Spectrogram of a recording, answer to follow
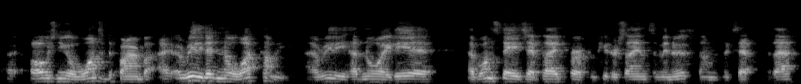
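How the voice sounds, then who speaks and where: Bright-voiced farmer, lo-fi. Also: male voice, mid-range voice. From Northern Ireland. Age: 40s. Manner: frank, self-deprecating, relaxed. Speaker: dairy farmer, guest. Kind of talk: casual interview storytelling. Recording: dull lo-fi line.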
